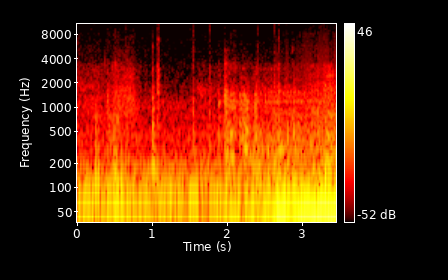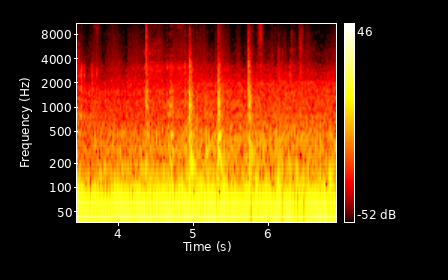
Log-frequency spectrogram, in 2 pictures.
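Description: A Toyota Hilux Revo Double Cab 4x4 2.8 automatic pickup starts and its engine rises to a steady, close, low hum as it pulls away, with faint clicks and cabin noises and no talk.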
